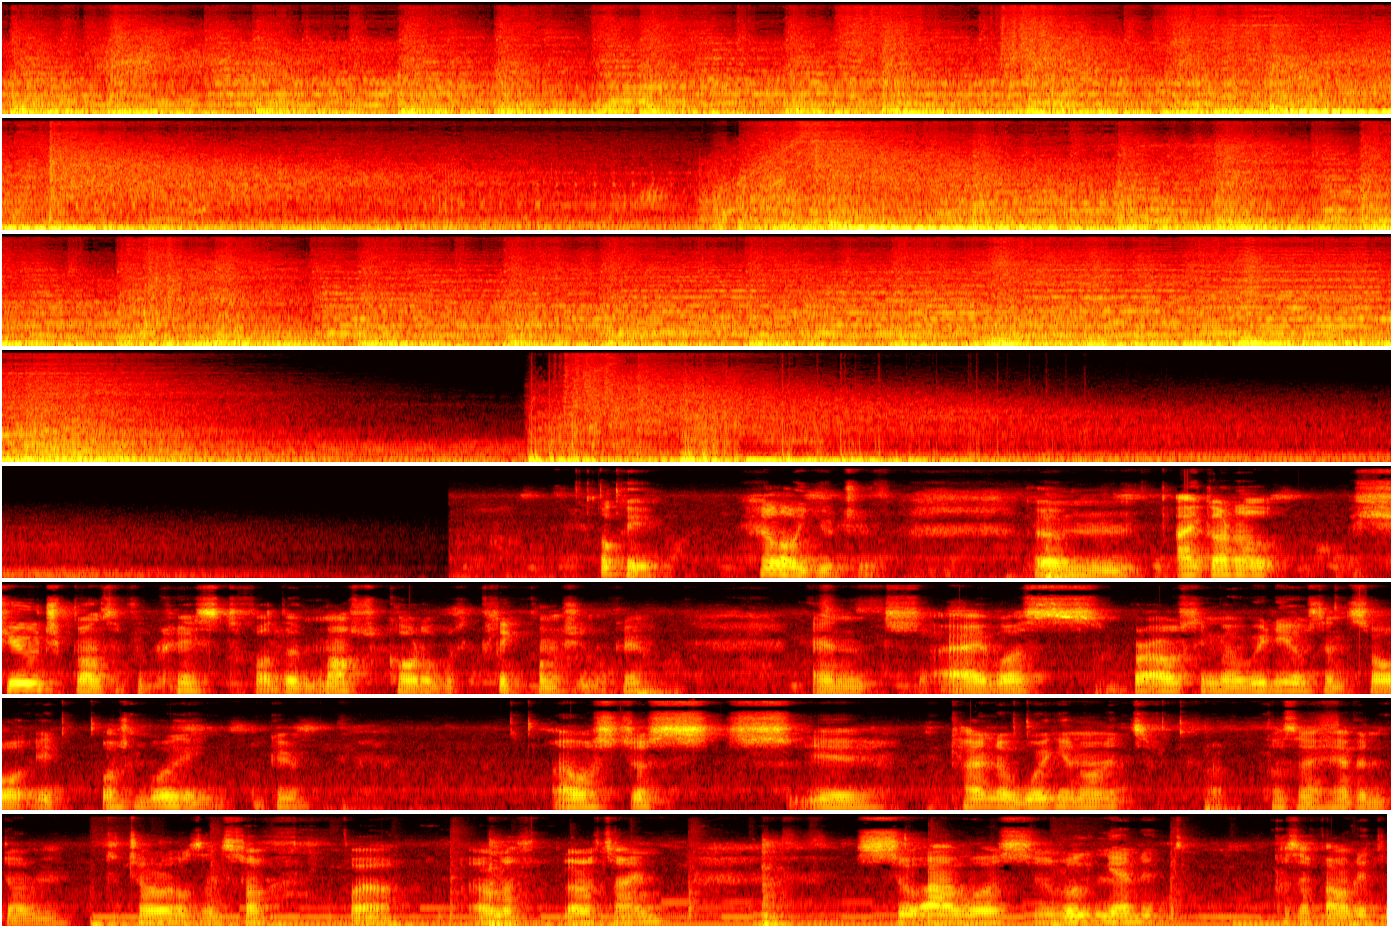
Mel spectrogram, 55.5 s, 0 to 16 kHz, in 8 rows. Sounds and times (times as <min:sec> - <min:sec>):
Music: 0:00.0 - 0:08.0, 0:10.6 - 0:23.7, 0:49.1 - 0:55.5.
